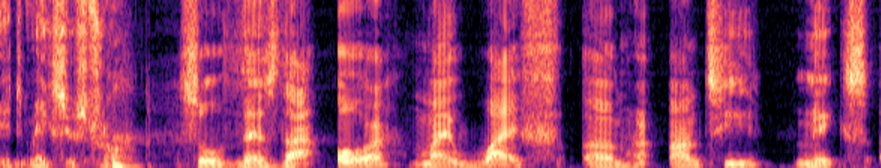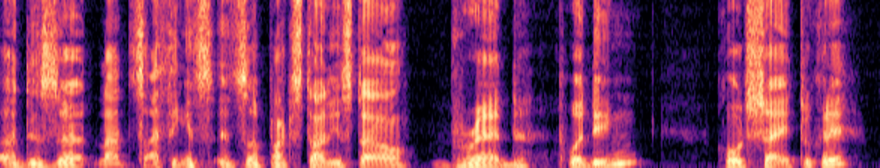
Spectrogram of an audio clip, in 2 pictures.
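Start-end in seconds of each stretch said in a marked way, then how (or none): 0.0-0.8 hard, harsh-sounding delivery. Showing how the dessert's saying should be said, in a harsh voice. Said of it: "Harsh voice".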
